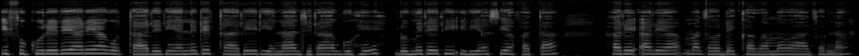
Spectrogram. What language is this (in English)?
Kikuyu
